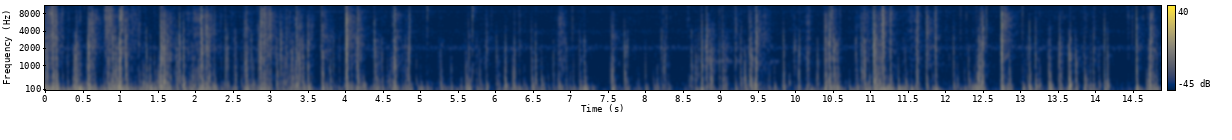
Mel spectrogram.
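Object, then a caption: Foil-lined plastic chocolate wrapper. An opened purple Cadbury chocolate wrapper made of foil-lined plastic is held in the hand and tapped with long nails. The result is a dense, steady run of quick, dull crinkly taps and rustles, mostly low and thumpy with brief bright ticks. The tapping continues with small swells and dips in loudness throughout.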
